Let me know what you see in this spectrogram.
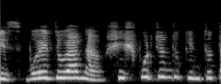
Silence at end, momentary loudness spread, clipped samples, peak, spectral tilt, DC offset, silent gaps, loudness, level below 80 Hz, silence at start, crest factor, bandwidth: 0.05 s; 7 LU; under 0.1%; -2 dBFS; -4 dB/octave; under 0.1%; none; -17 LUFS; -78 dBFS; 0 s; 16 dB; 7.8 kHz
